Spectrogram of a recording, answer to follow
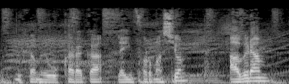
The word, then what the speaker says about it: Abraham: mucho para conversar con Tatiana Quispe y con. Lo voy a pronunciar mejor, Abraham. Déjame buscar acá la información. Abraham, ahí digo bien.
